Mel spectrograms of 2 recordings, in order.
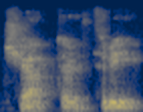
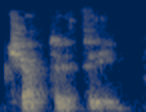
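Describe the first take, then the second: First: Said in the usual way. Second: Breathy whispered repeat of chapter three; whispered aside. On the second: Real, not acted. Lecturer whispers the chapter number to the students.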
